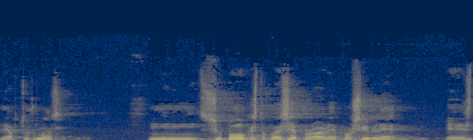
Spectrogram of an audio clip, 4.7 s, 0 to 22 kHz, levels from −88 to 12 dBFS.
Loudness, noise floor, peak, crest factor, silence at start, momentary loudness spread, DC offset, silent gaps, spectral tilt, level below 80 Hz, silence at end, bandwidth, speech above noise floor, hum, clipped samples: -24 LUFS; -59 dBFS; -4 dBFS; 20 dB; 0 s; 11 LU; under 0.1%; none; -5 dB/octave; -44 dBFS; 0 s; 13.5 kHz; 35 dB; none; under 0.1%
